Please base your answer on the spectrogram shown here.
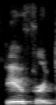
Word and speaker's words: Beaufort: I'm probably saying it wrong. Representing here, North Carolina. Okay, we said it right, because it's Beaufort, South Carolina, and Beaufort, North Carolina. You lucked into it, though. Most people don't know that.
